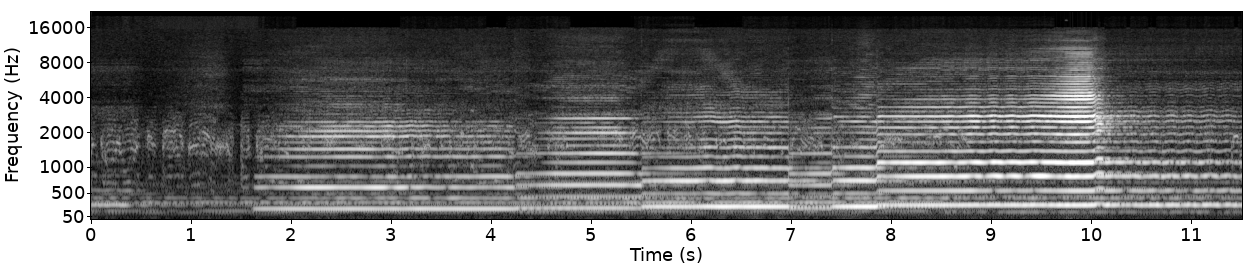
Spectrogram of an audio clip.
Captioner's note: radio exchange from the battlefield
